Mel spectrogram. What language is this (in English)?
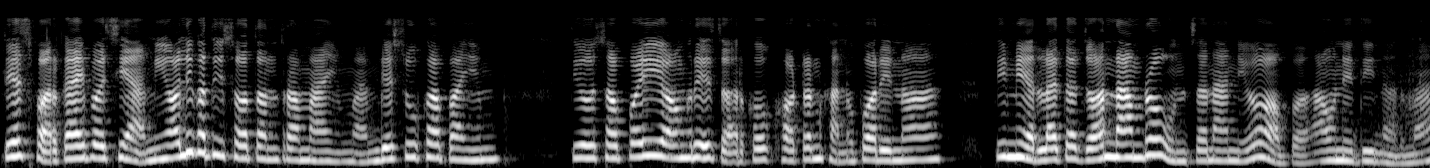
Nepali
